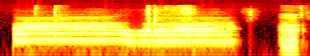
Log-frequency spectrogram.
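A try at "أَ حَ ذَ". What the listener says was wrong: Don't stretch. Don't say kho the. Say quickly because we read in.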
